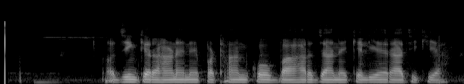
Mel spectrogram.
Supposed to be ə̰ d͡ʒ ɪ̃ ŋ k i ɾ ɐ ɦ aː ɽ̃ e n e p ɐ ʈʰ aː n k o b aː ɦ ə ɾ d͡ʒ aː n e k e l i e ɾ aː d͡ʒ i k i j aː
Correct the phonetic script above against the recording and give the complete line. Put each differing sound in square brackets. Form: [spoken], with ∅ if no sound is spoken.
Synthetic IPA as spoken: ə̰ d͡ʒ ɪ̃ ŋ k [e] ɾ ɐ ɦ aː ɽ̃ e n e p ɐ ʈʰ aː n k o b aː ɦ ə ɾ d͡ʒ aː n e k e l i e ɾ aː d͡ʒ i k i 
